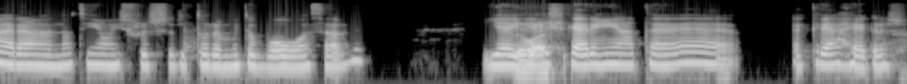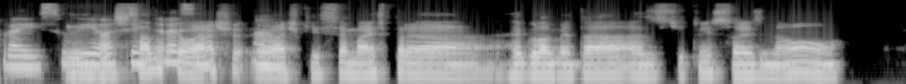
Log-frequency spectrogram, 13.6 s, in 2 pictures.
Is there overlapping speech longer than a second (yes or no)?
yes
